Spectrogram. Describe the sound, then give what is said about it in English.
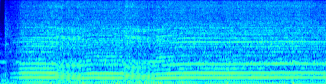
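A loud chainsaw used by chainsaw artist Randy Gauthier runs, its engine droning steadily while biting into a log, with brief rhythmic dips in pitch as the blade bogs down in the wood. No one speaks. “Still ahead, the chainsaw artist.”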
